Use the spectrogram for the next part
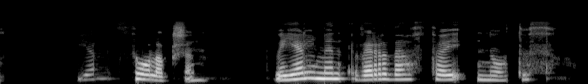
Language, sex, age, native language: Icelandic, female, 40-49, German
